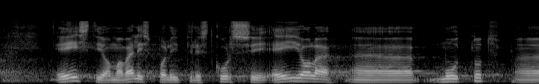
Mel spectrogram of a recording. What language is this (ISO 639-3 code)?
est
